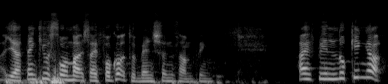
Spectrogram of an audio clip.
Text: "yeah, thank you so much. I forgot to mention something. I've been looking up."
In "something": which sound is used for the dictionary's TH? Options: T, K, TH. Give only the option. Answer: T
